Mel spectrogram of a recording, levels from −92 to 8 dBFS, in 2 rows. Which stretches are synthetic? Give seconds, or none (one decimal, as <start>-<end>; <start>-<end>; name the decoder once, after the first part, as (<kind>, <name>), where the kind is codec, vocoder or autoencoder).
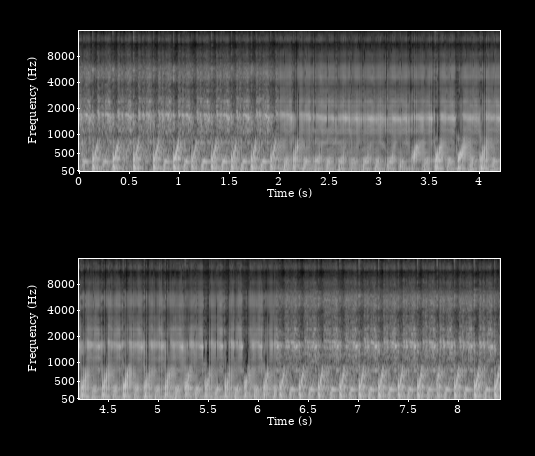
2.0-6.2 (vocoder, BigVGAN v2)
